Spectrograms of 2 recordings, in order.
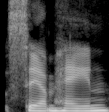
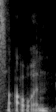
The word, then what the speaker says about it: Samhain: and I pronounced it Samhain because that's how it's spelled. Mm-hmm. And no one corrected me, Em. And then the next week, my Twitter was really a mess. So it was bumping. – It was bad. And it still gets that way when people get to that episode. So in case you're wondering, that word, you may have seen it in writing, but it's pronounced Samhain.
